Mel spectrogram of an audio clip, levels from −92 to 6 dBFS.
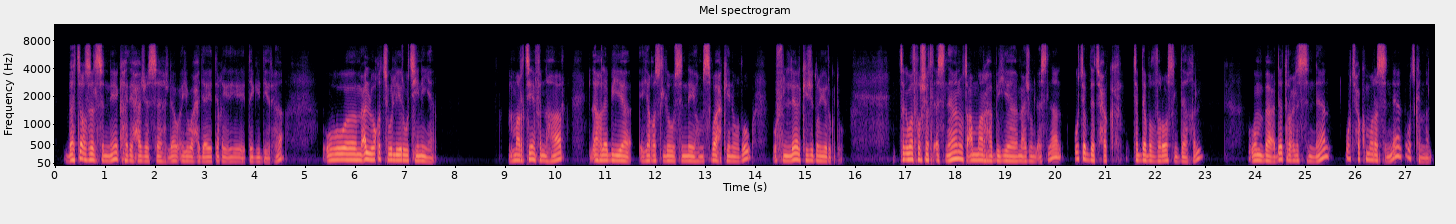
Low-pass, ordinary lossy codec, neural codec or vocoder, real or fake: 7.2 kHz; MP3, 96 kbps; none; real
